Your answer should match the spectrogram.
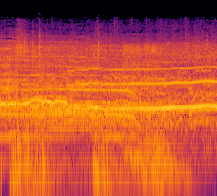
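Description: Rock band's closing chord, with long sustained electric guitar notes ringing over a cheering, whooping crowd. Two heavy drum hits come about a second and a half apart.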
